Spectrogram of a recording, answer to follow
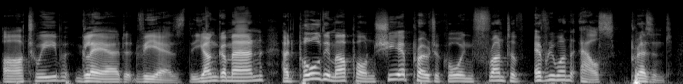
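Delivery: usual speaking voice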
